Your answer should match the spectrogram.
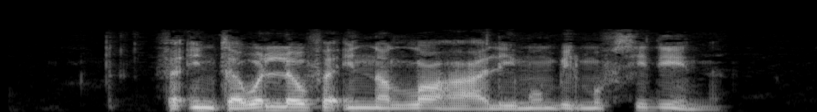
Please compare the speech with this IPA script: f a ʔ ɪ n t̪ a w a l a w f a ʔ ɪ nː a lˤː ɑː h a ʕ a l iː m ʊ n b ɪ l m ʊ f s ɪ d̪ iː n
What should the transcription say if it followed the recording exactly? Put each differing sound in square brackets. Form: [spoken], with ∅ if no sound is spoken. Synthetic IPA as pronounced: f a ʔ ɪ n t̪ a w a [lː] a w f a ʔ ɪ nː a lˤː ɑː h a ʕ a l iː m ʊ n b ɪ l m ʊ f s ɪ d̪ iː n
